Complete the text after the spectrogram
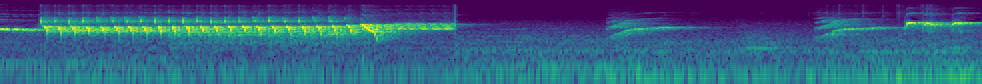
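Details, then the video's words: ['Canary mating-stimulation song. The clip opens with a loud two-second rapid rolling trill, then a quiet gap, followed by a few soft rising whistled notes and one final sharp phrase.'] "تغريد كناري لتهييج الذكور والاناث"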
